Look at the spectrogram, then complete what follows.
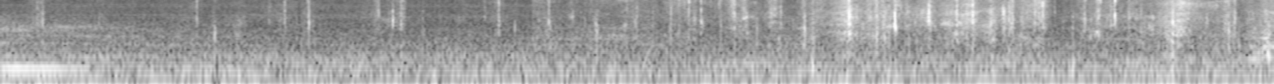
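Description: A person chewing a fried chicken nugget with the mouth closed: soft wet mouth clicks and small crunches, sparse at first and more frequent over the last couple of seconds.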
